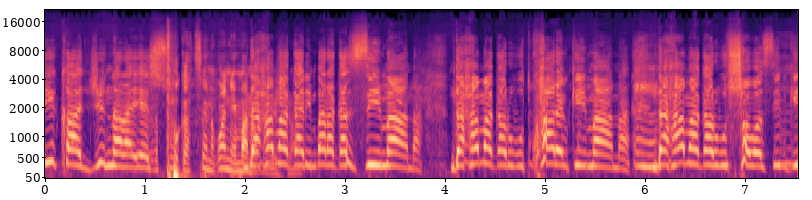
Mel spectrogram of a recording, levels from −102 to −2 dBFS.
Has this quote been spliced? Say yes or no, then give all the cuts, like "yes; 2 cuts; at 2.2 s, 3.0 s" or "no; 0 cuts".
no; 0 cuts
